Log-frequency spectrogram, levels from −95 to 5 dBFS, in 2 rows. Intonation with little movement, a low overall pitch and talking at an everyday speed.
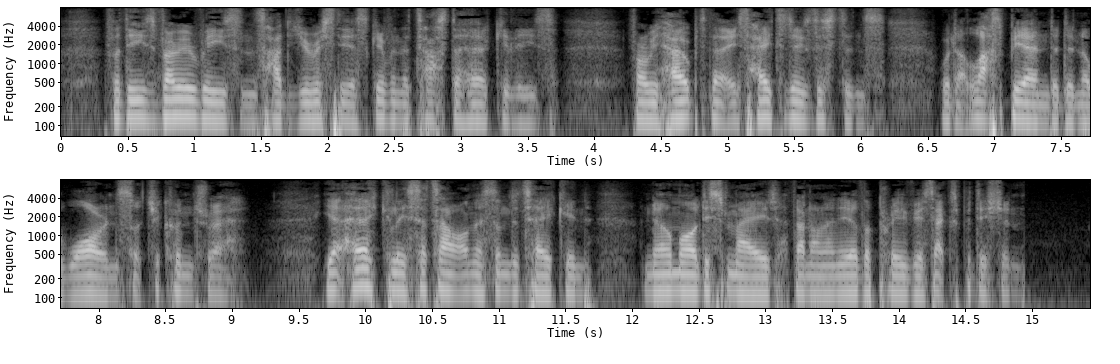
Yes: narrow, 2.0 semitones; low, 115 Hz; average, 175 wpm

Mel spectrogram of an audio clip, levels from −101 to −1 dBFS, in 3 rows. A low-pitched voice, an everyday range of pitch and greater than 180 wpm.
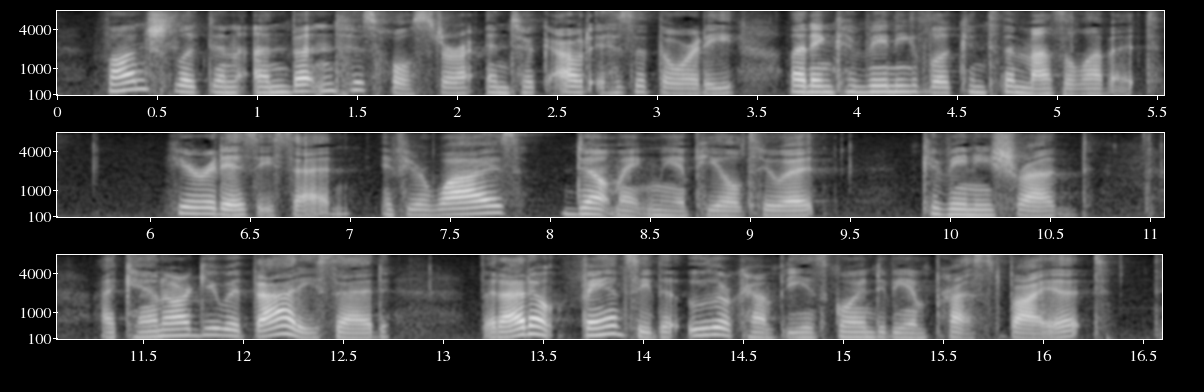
No: medium, 185 Hz; average, 4.2 semitones; average, 200 wpm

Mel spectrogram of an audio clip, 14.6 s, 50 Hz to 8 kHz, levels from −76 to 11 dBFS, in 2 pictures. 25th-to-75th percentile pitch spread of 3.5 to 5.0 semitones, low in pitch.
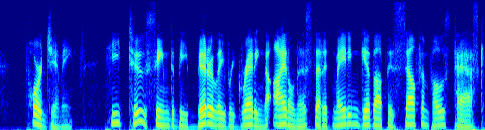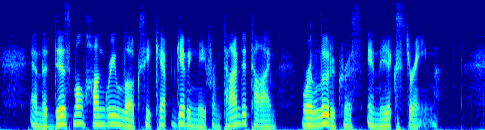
Yes: average, 4.7 semitones; low, 120 Hz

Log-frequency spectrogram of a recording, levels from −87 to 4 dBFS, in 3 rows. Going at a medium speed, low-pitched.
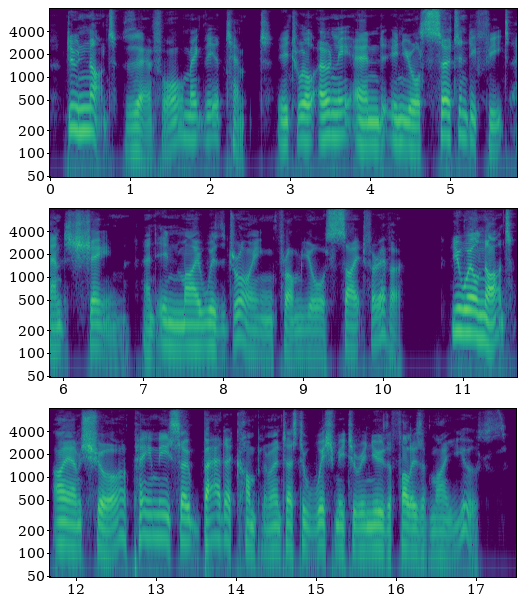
Yes: average, 165 wpm; low, 125 Hz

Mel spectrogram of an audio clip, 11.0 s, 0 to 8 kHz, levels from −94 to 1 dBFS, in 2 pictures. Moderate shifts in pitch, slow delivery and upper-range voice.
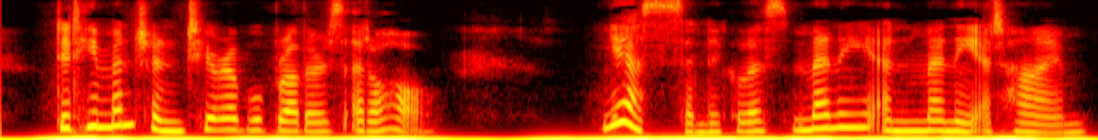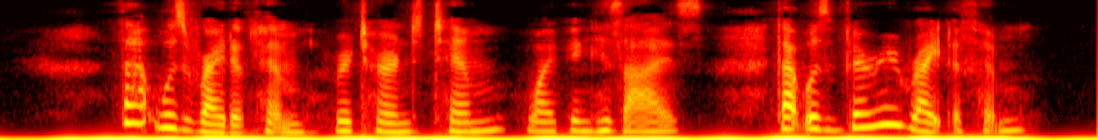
No: average, 4.7 semitones; average, 170 wpm; high, 215 Hz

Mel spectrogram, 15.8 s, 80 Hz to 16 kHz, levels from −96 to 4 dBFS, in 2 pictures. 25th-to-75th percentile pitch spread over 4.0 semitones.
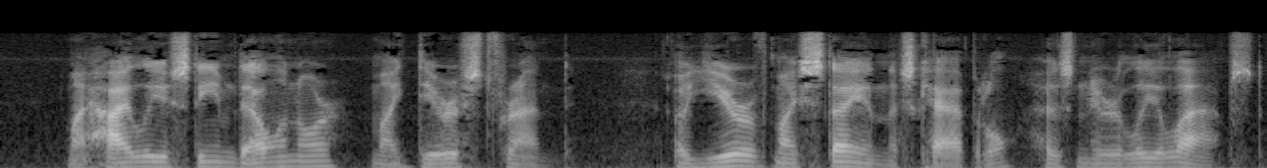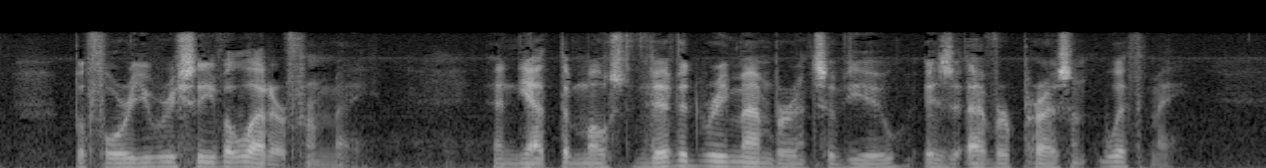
No: average, 3.0 semitones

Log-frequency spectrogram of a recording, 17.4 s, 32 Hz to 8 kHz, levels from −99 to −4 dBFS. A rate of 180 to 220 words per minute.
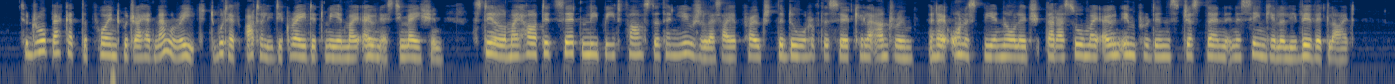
Yes: average, 190 wpm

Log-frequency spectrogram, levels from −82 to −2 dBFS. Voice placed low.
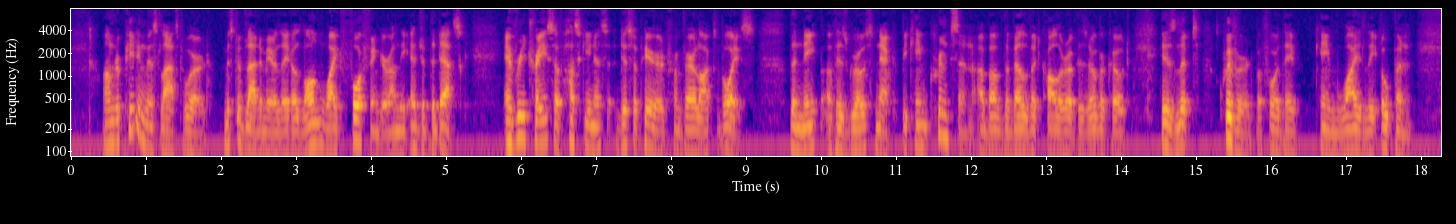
Yes: low, 105 Hz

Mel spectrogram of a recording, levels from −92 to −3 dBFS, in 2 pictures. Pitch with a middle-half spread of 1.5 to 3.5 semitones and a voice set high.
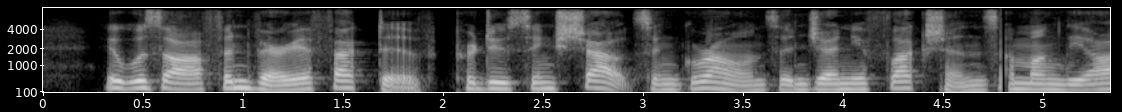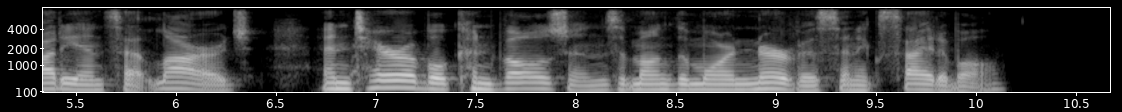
No: average, 2.8 semitones; medium, 155 Hz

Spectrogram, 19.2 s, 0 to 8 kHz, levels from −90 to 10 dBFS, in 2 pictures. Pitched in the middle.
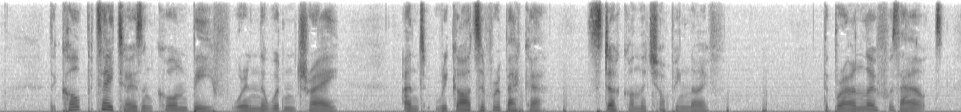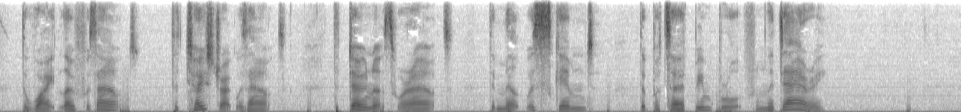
Yes: medium, 155 Hz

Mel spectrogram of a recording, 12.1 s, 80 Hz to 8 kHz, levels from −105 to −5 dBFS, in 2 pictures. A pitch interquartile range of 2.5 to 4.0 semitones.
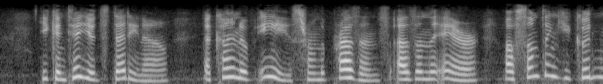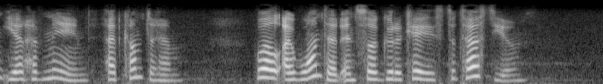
No: average, 4.7 semitones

